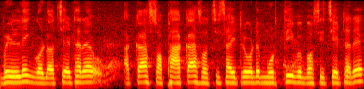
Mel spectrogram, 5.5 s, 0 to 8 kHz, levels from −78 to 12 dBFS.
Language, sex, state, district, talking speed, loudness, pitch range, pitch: Odia, male, Odisha, Khordha, 165 wpm, -17 LUFS, 145-155 Hz, 150 Hz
